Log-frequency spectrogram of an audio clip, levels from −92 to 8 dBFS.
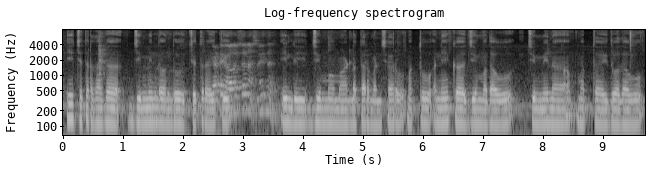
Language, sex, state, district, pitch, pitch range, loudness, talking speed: Kannada, male, Karnataka, Bijapur, 110 Hz, 110-115 Hz, -25 LUFS, 110 wpm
